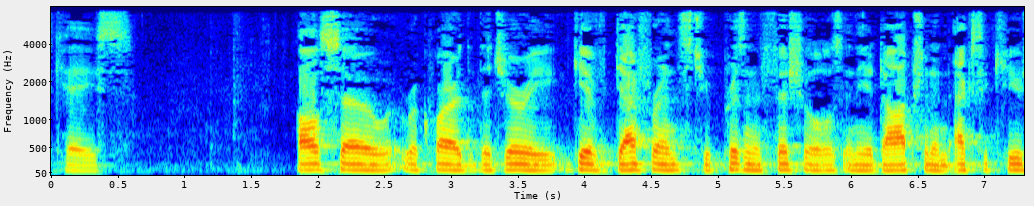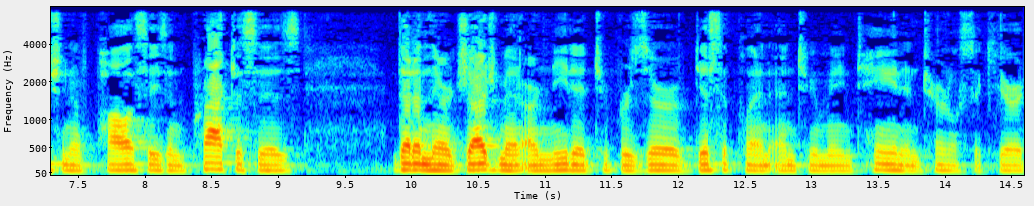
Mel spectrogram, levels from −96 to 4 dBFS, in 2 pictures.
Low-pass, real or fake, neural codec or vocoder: 7.2 kHz; real; none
